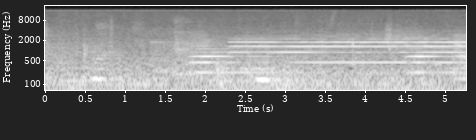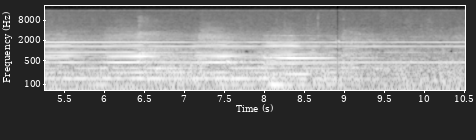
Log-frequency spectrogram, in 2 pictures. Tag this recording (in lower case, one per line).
musical instrument
music
cello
